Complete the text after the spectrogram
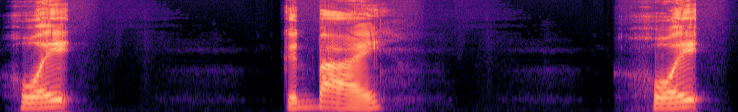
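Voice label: goodbye, conversational Lushootseed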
